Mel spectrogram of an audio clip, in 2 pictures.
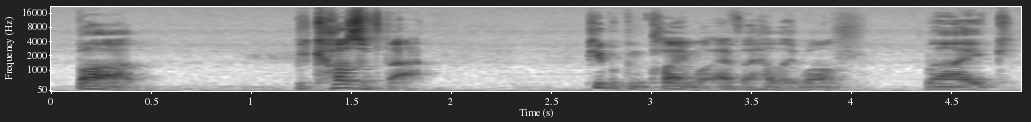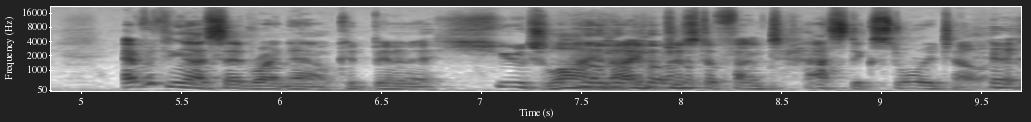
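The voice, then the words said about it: British accent. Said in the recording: “It's my British accent.”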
